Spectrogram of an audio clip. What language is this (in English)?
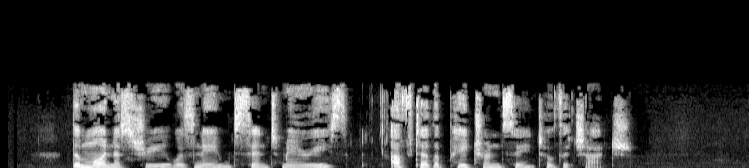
English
